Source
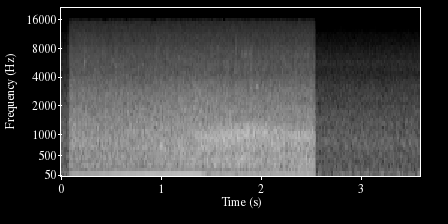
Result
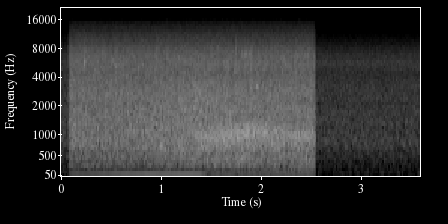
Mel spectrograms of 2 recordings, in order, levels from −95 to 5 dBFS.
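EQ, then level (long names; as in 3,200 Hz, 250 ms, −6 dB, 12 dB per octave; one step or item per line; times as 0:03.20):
resonant band-pass 6,100 Hz, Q 1.3
+4.5 dB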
